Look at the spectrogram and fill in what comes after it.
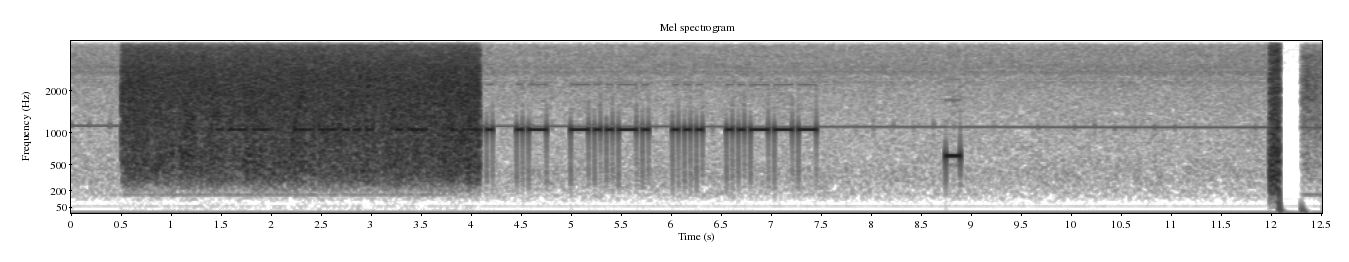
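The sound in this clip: DTMF dialing tones from a radio microphone keypad used on an amateur radio autopatch: a long burst of static hiss, then a quick run of many short beeps, a lone later tone, and a final crackle on a narrowband channel.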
